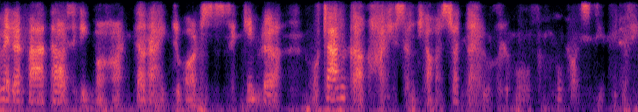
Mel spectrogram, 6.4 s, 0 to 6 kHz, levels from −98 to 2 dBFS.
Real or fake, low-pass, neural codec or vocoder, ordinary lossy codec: fake; 5.4 kHz; codec, 16 kHz, 1 kbps, FreqCodec, smaller model; Opus, 32 kbps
